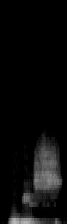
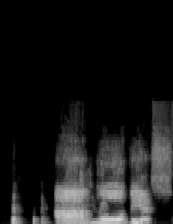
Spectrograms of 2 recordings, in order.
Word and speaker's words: Moebius: Am I pronouncing that right? MOEBIUS? Yes. MOEBIUS. How would you say it? MOEBIUS? MOEBIUS, yeah. Not to be confused with the Marvel superhero with Jared Leto. Morbius, right?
